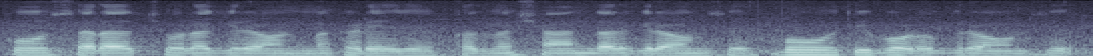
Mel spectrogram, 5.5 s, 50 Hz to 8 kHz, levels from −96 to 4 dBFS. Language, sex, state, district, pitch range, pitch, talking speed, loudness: Hindi, male, Rajasthan, Nagaur, 115-120 Hz, 115 Hz, 175 wpm, -18 LUFS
